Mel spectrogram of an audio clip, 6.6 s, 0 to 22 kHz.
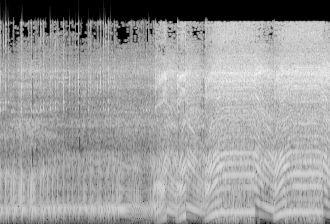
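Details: "Fugly 350", a Husqvarna 350 chainsaw with Huztl top end, back after months in use and field repairs including a gas leak: steady two-stroke idle, then sharp throttle blips to a clean held high rev; running healthy.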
